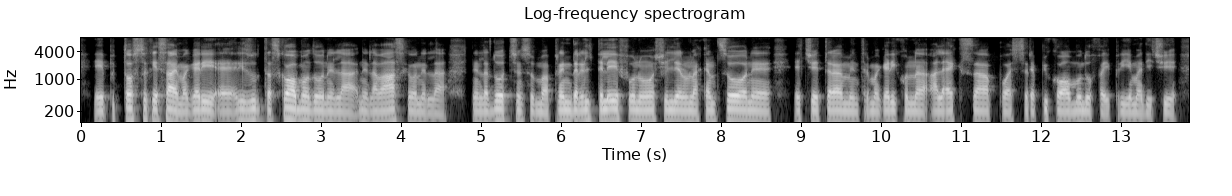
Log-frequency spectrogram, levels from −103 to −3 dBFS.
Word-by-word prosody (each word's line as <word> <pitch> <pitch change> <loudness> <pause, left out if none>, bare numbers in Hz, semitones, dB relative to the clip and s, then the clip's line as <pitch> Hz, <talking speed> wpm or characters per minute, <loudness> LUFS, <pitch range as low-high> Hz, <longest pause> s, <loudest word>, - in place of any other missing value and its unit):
e 100 0 -1
piuttosto 115 0 -1
che, 110 -1 0
sai, 110 -1 +5
magari, 105 +2 +2
ehm, 95 -1 -1
risulta 110 0 -2
scomodo 105 -3 +4
nella 100 -2 -2
nella 100 -1 -4
vasca 105 +1 +1
o 100 - 0
nella 90 -3 -5 0.3
nella 100 0 -1
doccia 110 +2 +1
insomma 100 -2 -3
prendere 105 0 +1
il 105 0 -2
telefono, 110 -1 +2
scegliere 105 0 +1
una 100 -1 -1
canzone, 105 -1 +2 0.3
eccetera, 105 0 +1
mentre 100 -1 -5
magari 100 +1 -1
con 100 -1 -4
Alexa 100 +1 -1
può 95 -1 -3
essere - - -7
più - - -9
comodo, 100 +1 +1
fai 90 0 -5
prima, 95 -2 -4
dici, 90 0 -6
100 Hz, 145 wpm, -24 LUFS, 100-105 Hz, 0.3 s, sai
